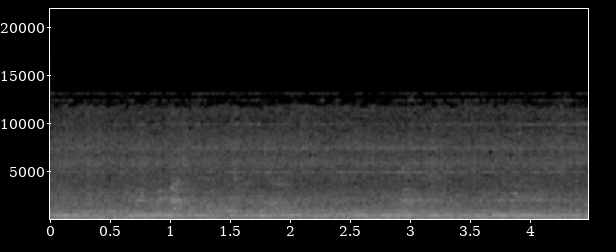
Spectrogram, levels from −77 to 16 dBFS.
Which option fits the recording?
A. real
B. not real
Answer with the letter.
B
